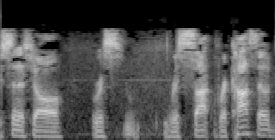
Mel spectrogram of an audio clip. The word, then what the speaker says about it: Seneschal Ricasso: He is an ally with a Learned Crest who reads response after Seneschal Ricasso. Dang it, said it right the first time.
